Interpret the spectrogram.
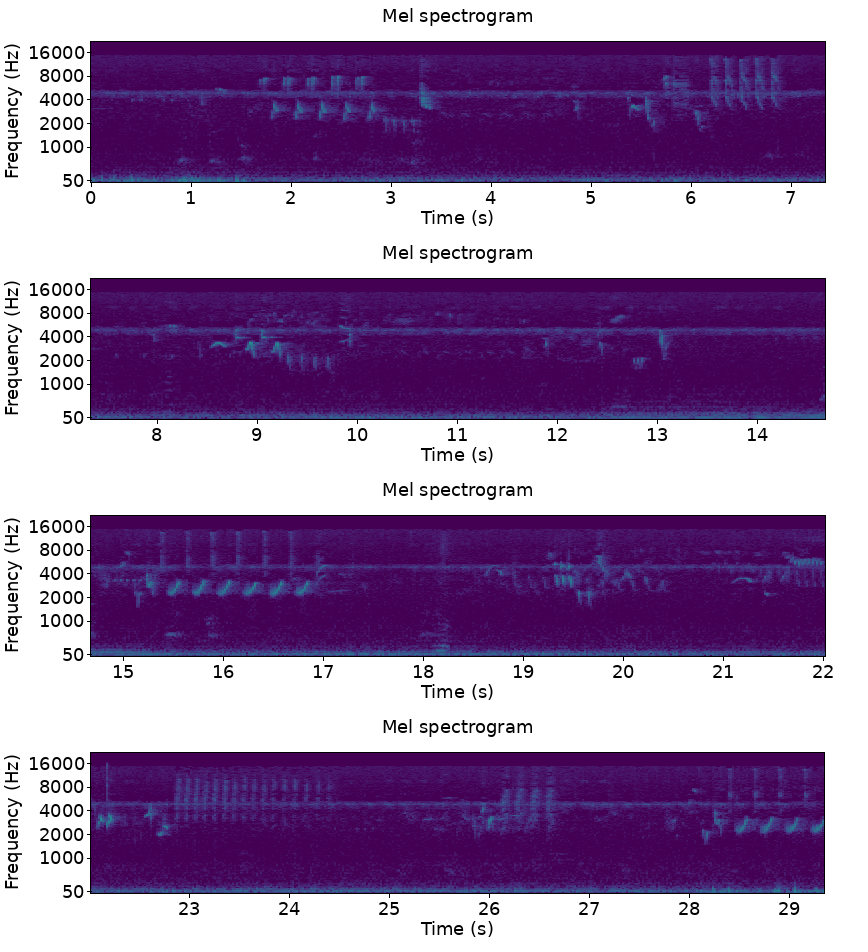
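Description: Faint birdsong: small birds chirping and giving repeated quick trills, over a steady high-pitched drone.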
